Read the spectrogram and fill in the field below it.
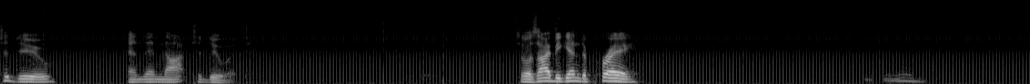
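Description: A man speaks slowly and deliberately through a microphone, with long pauses between phrases.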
